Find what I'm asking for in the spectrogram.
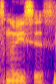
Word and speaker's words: Gnosis: Am I saying it right? Gnosis. – I don't know. I've never known. – Okay. – But it's Gnosis. – Gnosis. – And that's how I've always called it.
